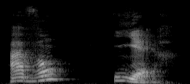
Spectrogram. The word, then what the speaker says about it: avant-hier: Avant hier. On peut aussi prononcer avant-hier. Avant-hier, avant-hier.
